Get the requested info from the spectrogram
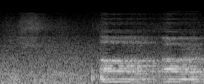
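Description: A man speaking in an even, steady voice into a microphone. The voice is softer through the first second and comes back clearly about a second in.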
